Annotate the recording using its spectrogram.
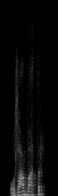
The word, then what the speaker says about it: Ulaanbaatar: It's pronounced Ulaanbaatar.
